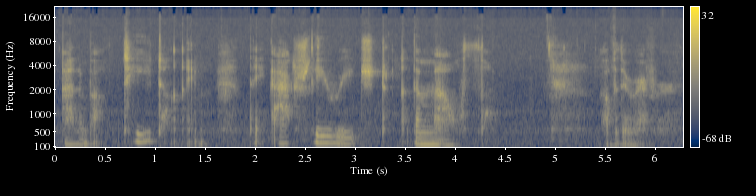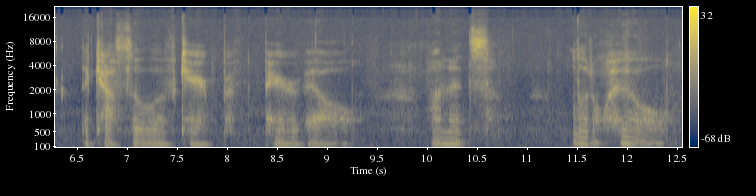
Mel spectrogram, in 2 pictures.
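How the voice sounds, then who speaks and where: Woman whispering a slow bedtime story. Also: low voice. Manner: hushed, unhurried, breathy whisper. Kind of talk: whispered ASMR storybook reading.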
